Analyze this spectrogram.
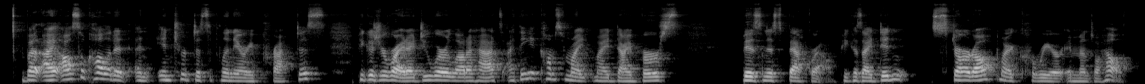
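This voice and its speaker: A woman with an American accent speaks at a fairly quick pace in a normal speaking voice, medium-pitched with ordinary pitch variation, on a very clean recording with a silent background. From US (Korean American, arrived as infant). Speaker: marriage and family therapist. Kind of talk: casual interview.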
